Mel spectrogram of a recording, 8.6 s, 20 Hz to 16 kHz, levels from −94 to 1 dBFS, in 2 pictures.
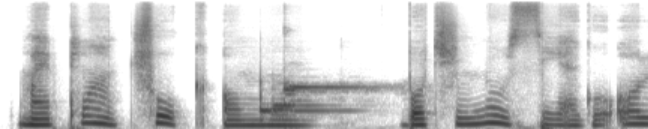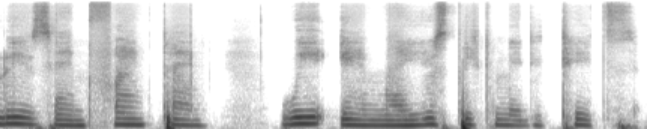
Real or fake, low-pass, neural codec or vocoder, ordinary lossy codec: fake; 14.4 kHz; codec, 44.1 kHz, 2.6 kbps, DAC; none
